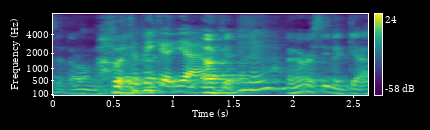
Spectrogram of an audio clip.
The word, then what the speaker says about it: Topeka: Is that how you pronounce it? I don't know. Topeka, yeah.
